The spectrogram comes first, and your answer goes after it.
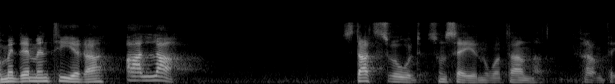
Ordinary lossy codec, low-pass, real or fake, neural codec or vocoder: none; 7.2 kHz; fake; codec, 16 kHz in and 24 kHz out, 0.8 kbps, FocalCodec, streaming, 65536 codes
